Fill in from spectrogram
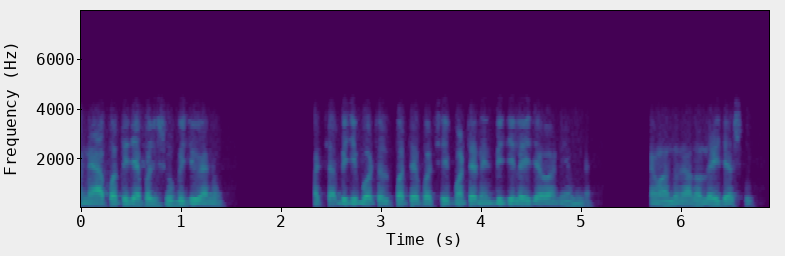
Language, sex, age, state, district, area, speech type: Gujarati, male, 18-30, Gujarat, Morbi, urban, conversation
